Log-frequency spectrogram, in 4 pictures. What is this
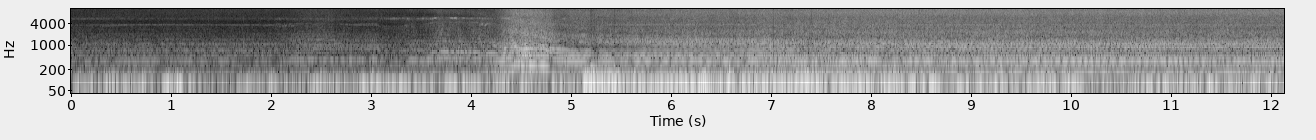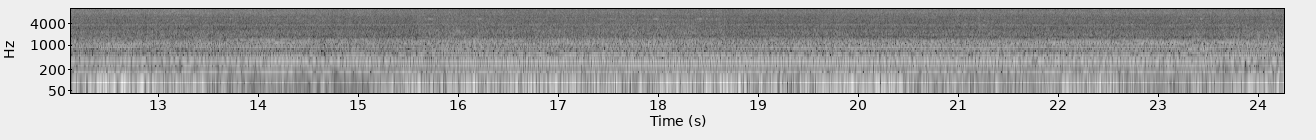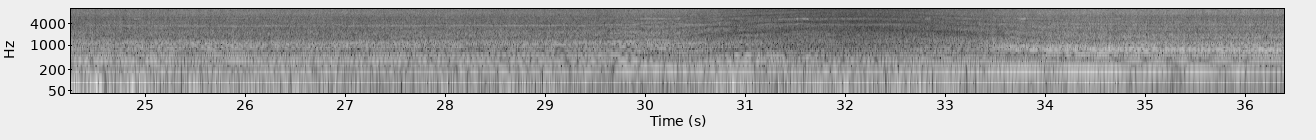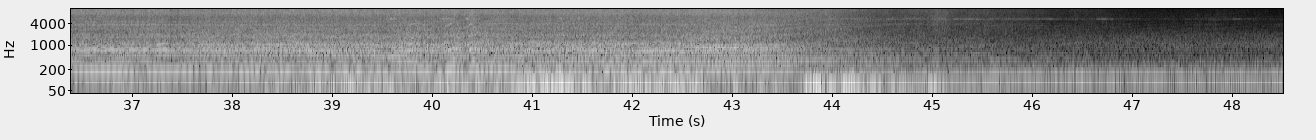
Field recording of a Phantom 4 Pro drone hovering. Recorded with a Tascam DR-40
